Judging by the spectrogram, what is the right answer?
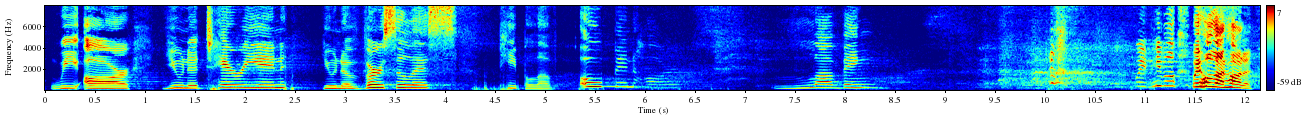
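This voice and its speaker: In a church sanctuary full of long reverb, a woman who leads the children and youth program runs a playful kids' segment of the service. Her high voice has lively intonation, and she speaks slowly with long pauses, sounding upbeat and friendly.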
